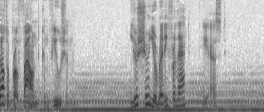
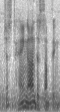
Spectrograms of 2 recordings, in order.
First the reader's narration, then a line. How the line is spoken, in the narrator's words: Jason muttered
